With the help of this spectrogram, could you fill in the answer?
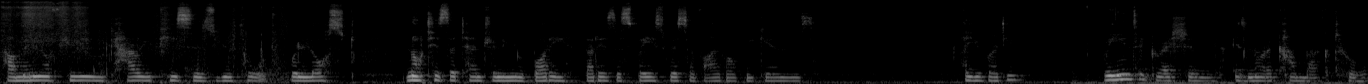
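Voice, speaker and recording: Somewhat breathy, with a dark, mellow tone, a woman speaks at a fairly low pitch and a fairly slow pace in monotone, flat intonation. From Zimbabwean-British. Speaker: poet and author. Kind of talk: spoken word poetry.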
